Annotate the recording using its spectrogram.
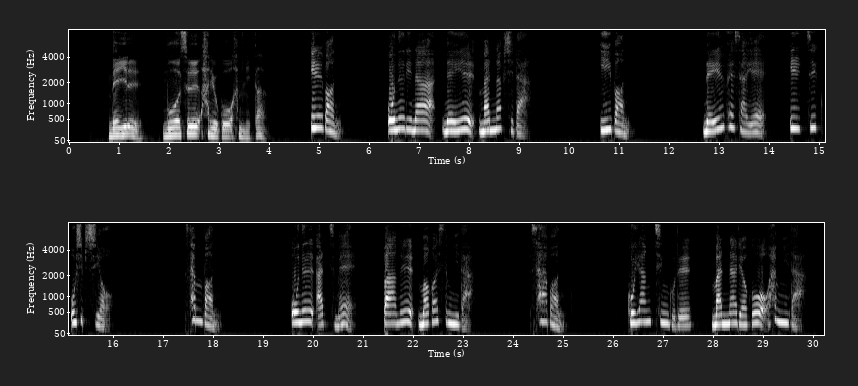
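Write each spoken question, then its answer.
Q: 내일 무엇을 하려고 합니까?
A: 4: 고향 친구를 만나려고 합니다.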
